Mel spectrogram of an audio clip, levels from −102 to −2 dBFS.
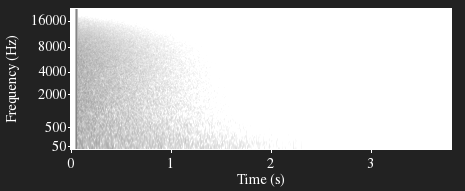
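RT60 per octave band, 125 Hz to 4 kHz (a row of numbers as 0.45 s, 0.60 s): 3.7 s, 3.3 s, 3.0 s, 2.7 s, 2.5 s, 2.5 s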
